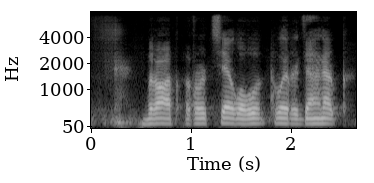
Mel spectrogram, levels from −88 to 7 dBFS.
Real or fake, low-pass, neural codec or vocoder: fake; 7.2 kHz; codec, 16 kHz, 0.5 kbps, FreqCodec, larger model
